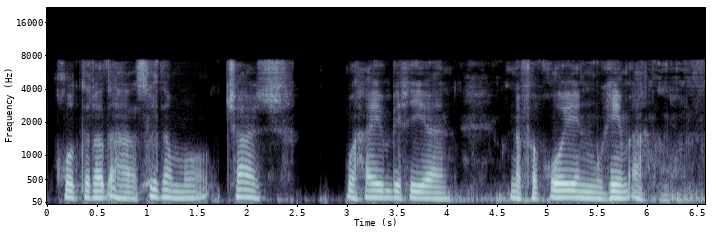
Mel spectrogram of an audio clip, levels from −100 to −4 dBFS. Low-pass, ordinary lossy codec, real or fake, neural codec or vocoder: 7.2 kHz; none; fake; codec, 16 kHz, 4.8 kbps, FACodec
